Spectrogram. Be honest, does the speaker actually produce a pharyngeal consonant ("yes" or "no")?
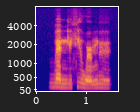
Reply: no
